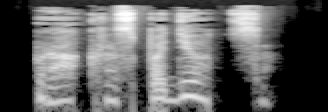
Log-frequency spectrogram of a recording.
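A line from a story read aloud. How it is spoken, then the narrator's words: Mouthed whisper. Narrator (Russian): прошептала я одними губами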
